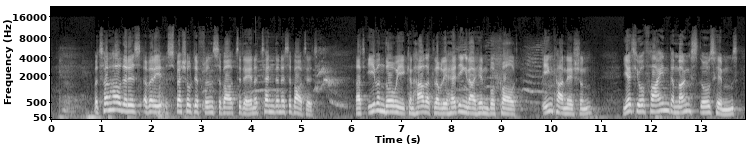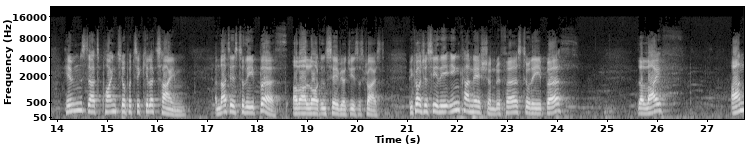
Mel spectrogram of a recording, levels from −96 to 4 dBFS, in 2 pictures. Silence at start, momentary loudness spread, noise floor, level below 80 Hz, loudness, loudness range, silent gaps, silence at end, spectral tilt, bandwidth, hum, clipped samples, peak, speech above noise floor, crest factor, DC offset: 0.15 s; 10 LU; -45 dBFS; -40 dBFS; -15 LUFS; 3 LU; none; 0 s; -5.5 dB/octave; 11 kHz; none; under 0.1%; 0 dBFS; 31 dB; 14 dB; under 0.1%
